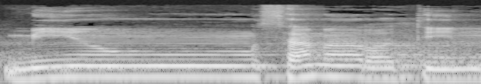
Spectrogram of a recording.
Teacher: যথা মিন সামারাতিন, মিন এই নুন সাকিন, নুন সাকিনের পরে সা হচ্ছে ইখফার হরফ, এই জন্য নাকের ভিতর লুকাইয়া গুণা করে পড়তে হবে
